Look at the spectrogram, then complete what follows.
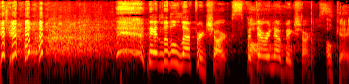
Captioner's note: laughter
